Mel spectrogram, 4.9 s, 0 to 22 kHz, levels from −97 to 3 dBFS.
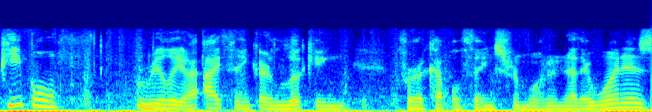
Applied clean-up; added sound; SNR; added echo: none; Livestock, farm animals, working animals; -4 dB; none.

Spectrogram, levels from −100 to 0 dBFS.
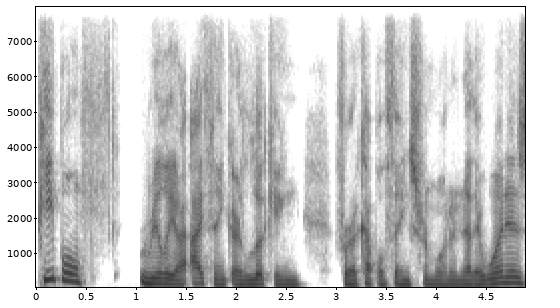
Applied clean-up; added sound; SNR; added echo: none; none; none; none.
